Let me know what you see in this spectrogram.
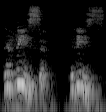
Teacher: Comme vous le voyez, toujours le R devient le R roulé en langue turque.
